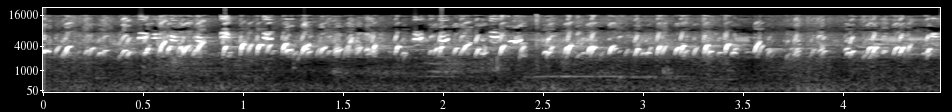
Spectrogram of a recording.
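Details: European goldfinch song played to encourage captive goldfinches to sing: high, twittering phrases of quick chirps and short buzzy trills, almost continuous, with brief dips between bursts.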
